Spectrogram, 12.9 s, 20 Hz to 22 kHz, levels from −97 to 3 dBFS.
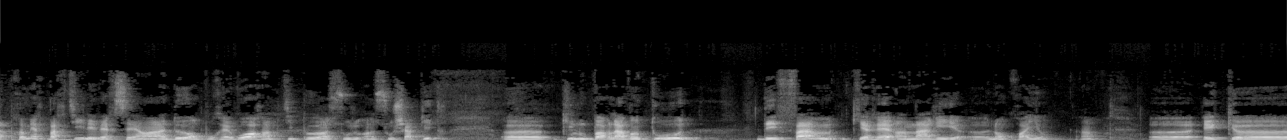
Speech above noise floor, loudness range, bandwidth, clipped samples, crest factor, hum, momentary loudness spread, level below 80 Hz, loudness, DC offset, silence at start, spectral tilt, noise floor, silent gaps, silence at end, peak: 29 dB; 5 LU; 11 kHz; under 0.1%; 22 dB; none; 12 LU; -42 dBFS; -22 LUFS; under 0.1%; 0 s; -7 dB/octave; -50 dBFS; none; 0 s; 0 dBFS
